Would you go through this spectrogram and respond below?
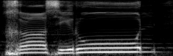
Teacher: Bertemunya mad dengan huruf hidup yang dibaca waqaf mad arid lukun. Empat harakat kita panjangkan. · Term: dua harakat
